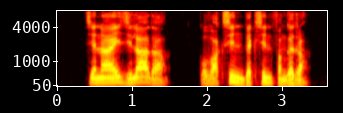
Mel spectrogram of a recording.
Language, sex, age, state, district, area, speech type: Manipuri, male, 18-30, Manipur, Kangpokpi, urban, read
